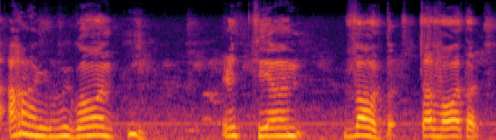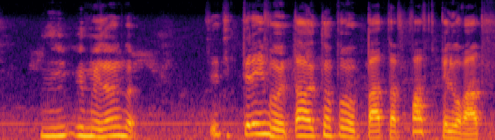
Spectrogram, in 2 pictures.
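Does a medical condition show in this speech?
Yes: cerebral palsy.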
